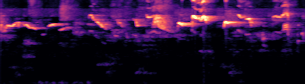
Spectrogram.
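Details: Pleci buxtomi (white-eye) sound used as a lure to get the bird singing: rapid, high, thin chirps and twittering trills, busy and overlapping, with a faint low rumble early on.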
